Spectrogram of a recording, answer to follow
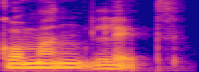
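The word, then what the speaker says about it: cmdlet: Un semd LED se pronuncia command LED.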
